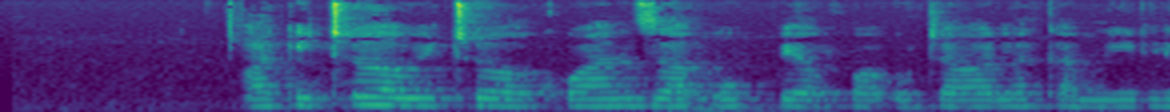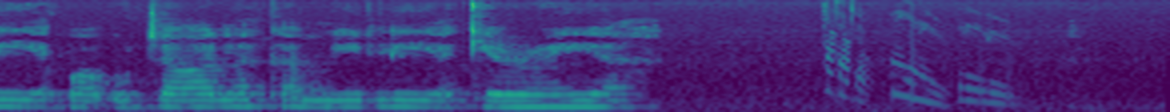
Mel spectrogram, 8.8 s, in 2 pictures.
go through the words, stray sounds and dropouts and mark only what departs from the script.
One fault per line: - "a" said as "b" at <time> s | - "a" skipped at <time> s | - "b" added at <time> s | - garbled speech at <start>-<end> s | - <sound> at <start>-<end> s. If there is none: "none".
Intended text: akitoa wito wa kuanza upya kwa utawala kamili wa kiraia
- "kwa utawala kamili" added at 4.5 s
- chirp at 7.5-8.2 s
